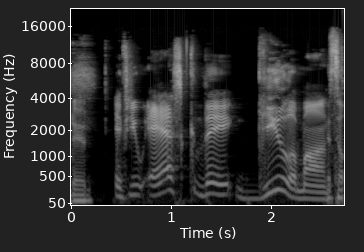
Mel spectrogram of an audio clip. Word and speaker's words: Gila: they just kill them it's a soft G the soft G is Gila Gilla G Monster so the pet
